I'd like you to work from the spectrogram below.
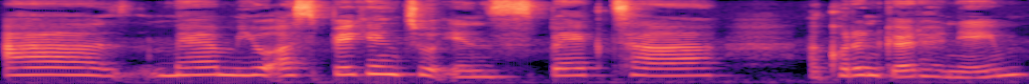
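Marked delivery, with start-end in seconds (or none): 0.0-3.6 put-on heavy West African accent, slow and deliberate. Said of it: "she spoke in a very thick West African accent".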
